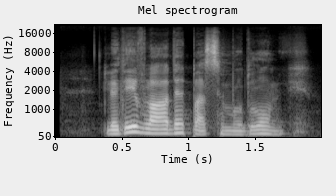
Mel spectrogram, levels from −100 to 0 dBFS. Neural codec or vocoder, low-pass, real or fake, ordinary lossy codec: codec, 44.1 kHz, 2.6 kbps, SNAC; none; fake; none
